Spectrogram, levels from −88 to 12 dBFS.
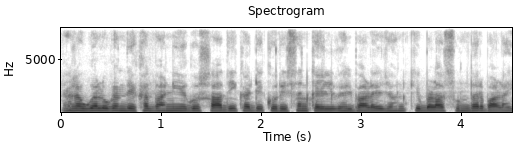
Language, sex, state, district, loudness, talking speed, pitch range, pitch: Bhojpuri, male, Uttar Pradesh, Deoria, -17 LUFS, 210 wpm, 175-190 Hz, 180 Hz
